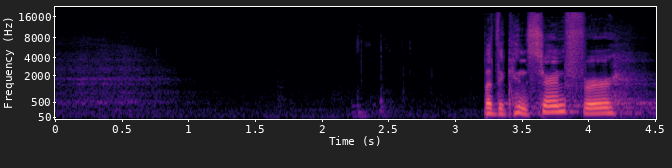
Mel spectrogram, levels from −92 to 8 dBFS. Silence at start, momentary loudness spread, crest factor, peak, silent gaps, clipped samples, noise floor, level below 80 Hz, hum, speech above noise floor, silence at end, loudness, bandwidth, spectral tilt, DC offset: 3.2 s; 6 LU; 22 dB; -12 dBFS; none; under 0.1%; -77 dBFS; -78 dBFS; none; 48 dB; 0.2 s; -29 LUFS; 18 kHz; -5.5 dB/octave; under 0.1%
